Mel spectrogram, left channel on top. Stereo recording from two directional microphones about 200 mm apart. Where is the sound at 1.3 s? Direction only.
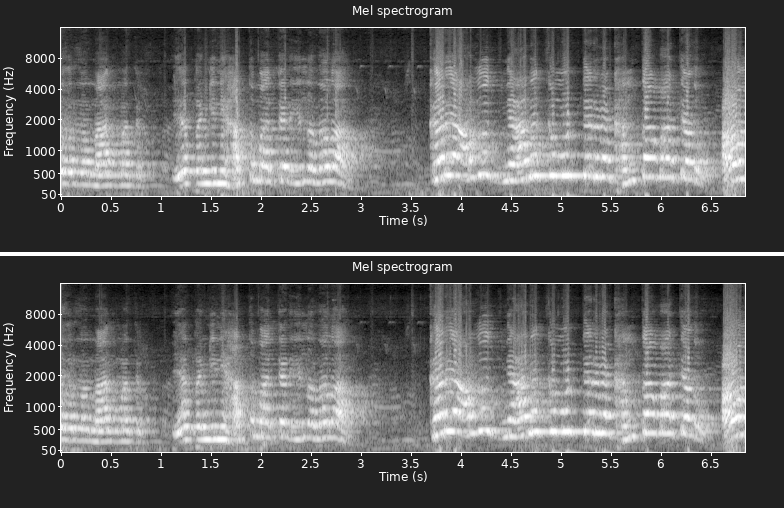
40° left (ahead or behind).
